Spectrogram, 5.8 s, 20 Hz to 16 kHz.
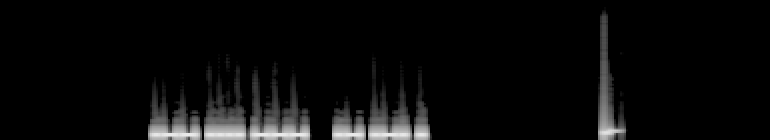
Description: Morse code, heard as a keyed tone, about 34 wpm, 700 Hz. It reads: WHO ARE
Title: Sets of 2 Words 35wpm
